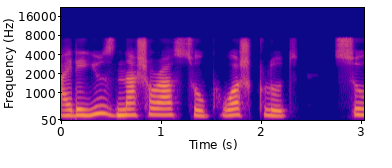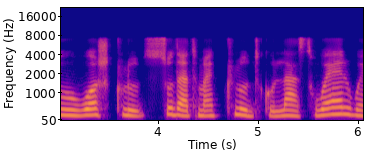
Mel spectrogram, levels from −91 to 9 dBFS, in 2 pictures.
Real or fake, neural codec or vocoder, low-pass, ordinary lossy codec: fake; codec, 16 kHz, about 1 kbps, DyCAST, with the encoder's durations; 7.2 kHz; none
